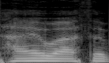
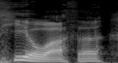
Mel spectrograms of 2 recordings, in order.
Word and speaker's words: Hiawatha: longfellow a lot of people might think it's pronounced hiawatha but it's pronounced he author it's a it was one of the most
